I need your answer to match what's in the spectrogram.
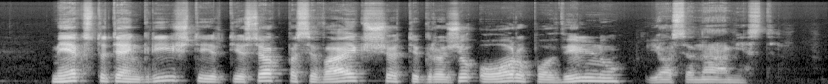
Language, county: Lithuanian, Alytus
